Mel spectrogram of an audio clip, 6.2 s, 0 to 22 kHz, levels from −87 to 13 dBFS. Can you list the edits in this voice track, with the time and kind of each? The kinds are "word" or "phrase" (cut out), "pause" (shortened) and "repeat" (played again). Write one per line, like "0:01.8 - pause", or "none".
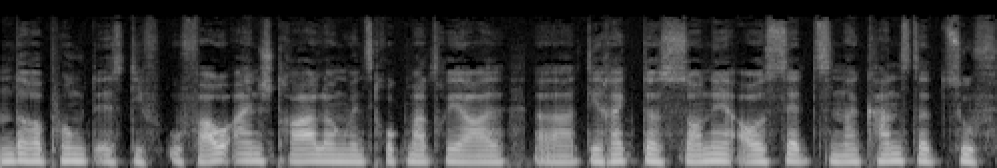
0:02.3 - word
0:03.3 - pause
